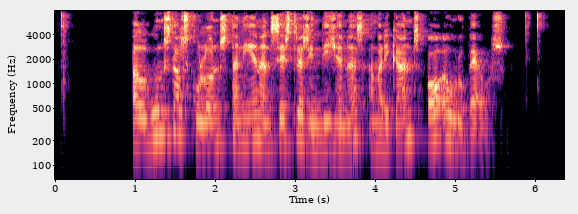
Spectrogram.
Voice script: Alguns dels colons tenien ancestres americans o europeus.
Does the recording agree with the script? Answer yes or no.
no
